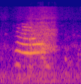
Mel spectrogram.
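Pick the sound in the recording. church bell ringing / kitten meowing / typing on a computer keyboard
kitten meowing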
